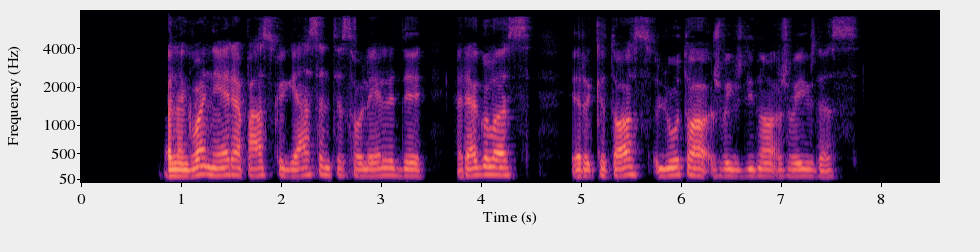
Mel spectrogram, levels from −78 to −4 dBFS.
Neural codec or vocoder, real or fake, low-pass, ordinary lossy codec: none; real; 7.2 kHz; AAC, 32 kbps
